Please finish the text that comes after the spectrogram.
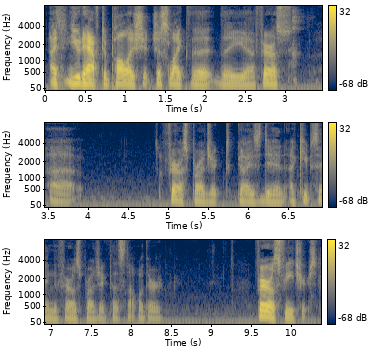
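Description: A man's voice: mid-range voice, moderate pace, no room sound. A man hosting a casual review discussion, feeling his way through his points in a hesitant, circling way. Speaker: podcast host.

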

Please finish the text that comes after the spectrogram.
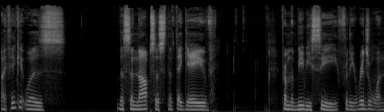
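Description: A man's voice: mid-range voice, dry recording. Man chatting casually in a dry close recording. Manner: halting, rambling, self-correcting delivery; chuckles while talking. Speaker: podcast host. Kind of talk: casual review chat.

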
